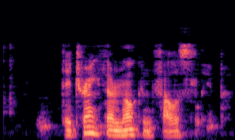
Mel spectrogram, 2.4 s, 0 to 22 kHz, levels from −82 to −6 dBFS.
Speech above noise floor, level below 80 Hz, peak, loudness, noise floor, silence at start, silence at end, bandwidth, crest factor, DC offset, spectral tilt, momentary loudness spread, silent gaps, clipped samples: 22 dB; -56 dBFS; -2 dBFS; -21 LUFS; -44 dBFS; 0.4 s; 0.1 s; 7.4 kHz; 20 dB; under 0.1%; -5 dB/octave; 9 LU; none; under 0.1%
